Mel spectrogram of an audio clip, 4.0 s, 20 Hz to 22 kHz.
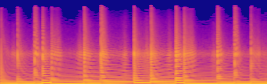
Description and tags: DeepBassloop4 LC 120bpm
Electronic Bass loop
electronic, loop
